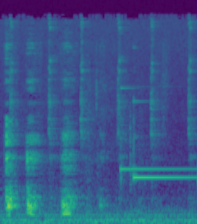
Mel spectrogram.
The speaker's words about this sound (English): Yes, ringing the doorbell from the inside.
